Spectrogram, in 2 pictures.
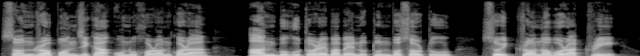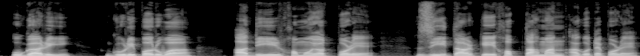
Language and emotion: Assamese, neutral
